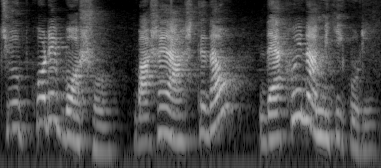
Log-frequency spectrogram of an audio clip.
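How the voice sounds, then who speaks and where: A woman's voice: high-pitched, big pitch swings, normal speed, a bit bright. A woman voicing a spoiled, scheming young sister-in-law in a cartoon, demanding and whiny. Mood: scheming, confident. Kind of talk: Bengali cartoon acting.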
